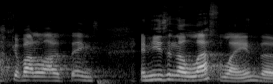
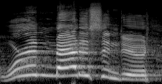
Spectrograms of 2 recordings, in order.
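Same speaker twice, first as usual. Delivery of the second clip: much higher, louder, stretched out; incredulous shout; 14 semitones higher, 15 dB louder than usual. Retold or imitated. Telling his friend they've reached Madison, incredulous shout. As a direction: yell it in comic disbelief. Shocked at how far they drove.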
